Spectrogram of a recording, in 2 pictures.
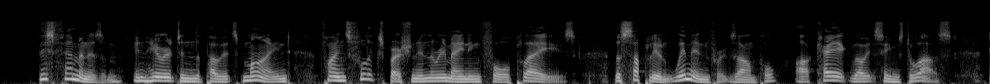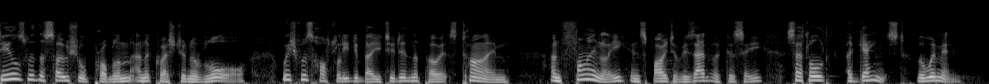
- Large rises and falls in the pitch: Yes, wide, 5.8 semitones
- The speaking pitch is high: No, medium, 145 Hz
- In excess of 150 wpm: Yes, average, 170 wpm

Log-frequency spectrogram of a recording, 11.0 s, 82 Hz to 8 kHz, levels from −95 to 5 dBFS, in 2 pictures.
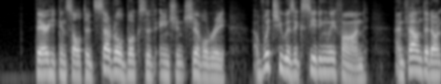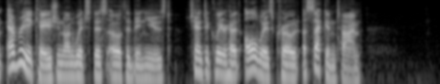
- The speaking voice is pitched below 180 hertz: Yes, low, 135 Hz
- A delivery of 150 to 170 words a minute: No, average, 185 wpm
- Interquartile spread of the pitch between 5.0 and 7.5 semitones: No, average, 4.5 semitones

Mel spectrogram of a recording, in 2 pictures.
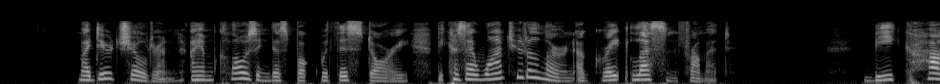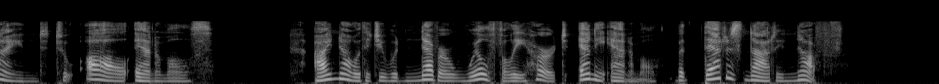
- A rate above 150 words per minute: No, slow, 135 wpm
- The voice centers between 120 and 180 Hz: No, high, 190 Hz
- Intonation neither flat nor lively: No, wide, 5.8 semitones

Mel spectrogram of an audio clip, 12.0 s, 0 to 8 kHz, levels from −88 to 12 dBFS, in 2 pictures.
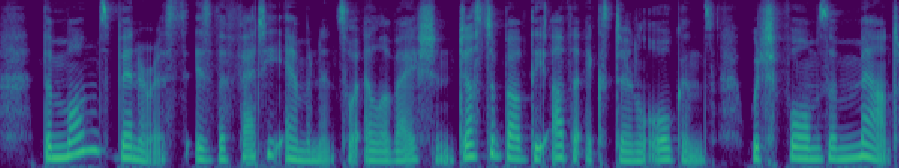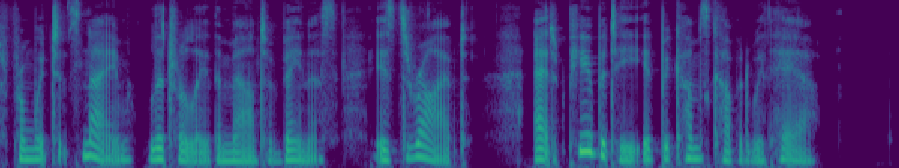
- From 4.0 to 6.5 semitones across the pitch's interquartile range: Yes, average, 4.4 semitones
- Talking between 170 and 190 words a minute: Yes, average, 185 wpm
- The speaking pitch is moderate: Yes, medium, 180 Hz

